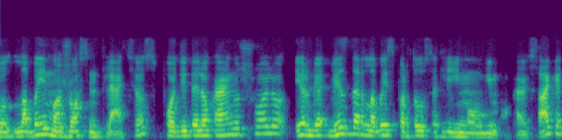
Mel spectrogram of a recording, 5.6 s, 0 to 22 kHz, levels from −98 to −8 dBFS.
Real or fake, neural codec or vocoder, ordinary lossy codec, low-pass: real; none; Opus, 32 kbps; 7.2 kHz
